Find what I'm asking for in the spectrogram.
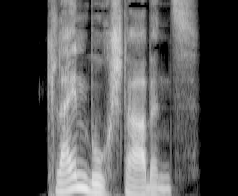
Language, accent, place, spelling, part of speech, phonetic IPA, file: German, Germany, Berlin, Kleinbuchstabens, noun, [ˈklaɪ̯nbuːxˌʃtaːbn̩s], De-Kleinbuchstabens.ogg
- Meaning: genitive of Kleinbuchstabe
